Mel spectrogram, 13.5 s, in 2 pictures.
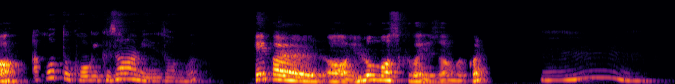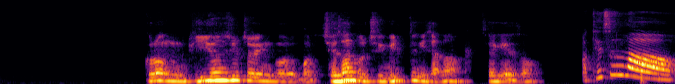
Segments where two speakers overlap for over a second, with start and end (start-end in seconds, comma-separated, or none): none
